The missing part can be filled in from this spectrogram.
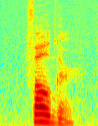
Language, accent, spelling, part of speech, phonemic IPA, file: English, US, vulgar, adjective / noun, /ˈvʌl.ɡɚ/, En-us-vulgar.ogg
- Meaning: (adjective) 1. Debased; uncouth; distasteful; obscene 2. Having to do with ordinary, common people 3. Common, usual; of the typical kind 4. Being a vulgar fraction; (noun) A common, ordinary person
